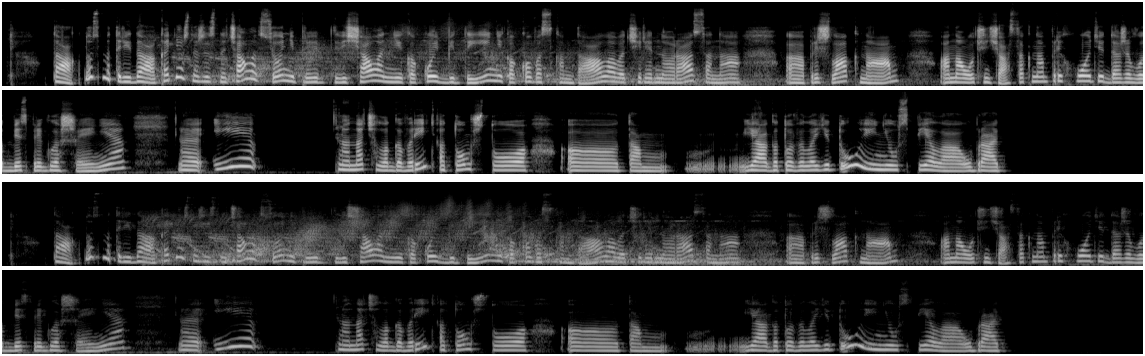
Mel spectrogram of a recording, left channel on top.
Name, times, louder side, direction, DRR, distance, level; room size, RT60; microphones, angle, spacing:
voice 1, 0.5-14.0 14.7-21.4, left 8 dB, 70° left, 0.3 m, -21 dB
sound 1, 1.4-14.4, right 2 dB, 30° right, 1.5 m, -37 dB
11.0 x 5.0 x 2.3 m
head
